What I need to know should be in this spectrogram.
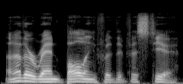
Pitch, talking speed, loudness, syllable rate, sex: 120 Hz, 195 wpm, -16 LUFS, 6.4 syllables/s, male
